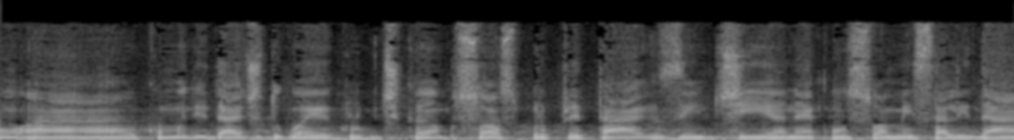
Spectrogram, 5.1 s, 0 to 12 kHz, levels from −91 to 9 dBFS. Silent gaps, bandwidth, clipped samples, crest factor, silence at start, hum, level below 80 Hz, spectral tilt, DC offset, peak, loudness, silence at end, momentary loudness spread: none; 10.5 kHz; under 0.1%; 10 dB; 0 s; none; -52 dBFS; -6 dB/octave; under 0.1%; -6 dBFS; -17 LUFS; 0 s; 3 LU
